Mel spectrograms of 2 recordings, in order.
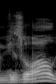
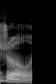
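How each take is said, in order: First: It is pronounced the Russian way. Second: It is pronounced the English way. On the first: "и произносить их так" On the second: "или virtual и visual"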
